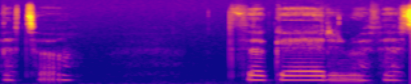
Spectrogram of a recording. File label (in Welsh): "geer" Welsh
